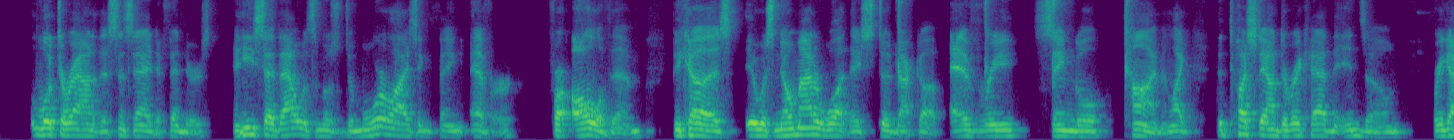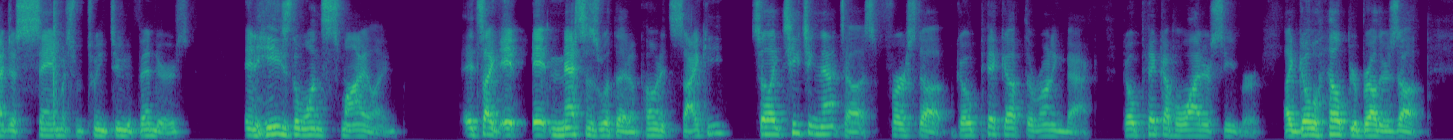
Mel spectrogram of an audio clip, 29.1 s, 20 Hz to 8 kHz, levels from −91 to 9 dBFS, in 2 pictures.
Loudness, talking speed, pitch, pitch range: -21 LUFS, 190 wpm, 125 Hz, 120-145 Hz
